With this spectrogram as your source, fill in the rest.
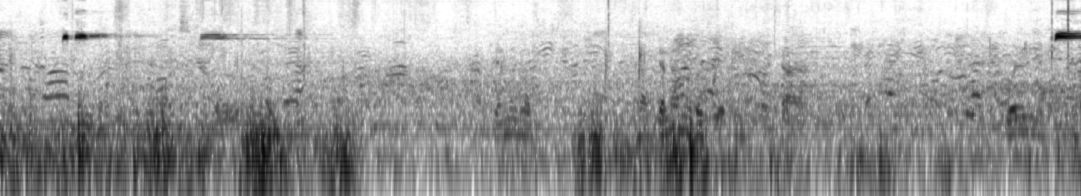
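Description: A referee's whistle blows in short, shrill blasts.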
